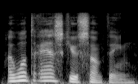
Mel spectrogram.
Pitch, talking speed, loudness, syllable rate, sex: 120 Hz, 260 wpm, -14 LUFS, 6.2 syllables/s, male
